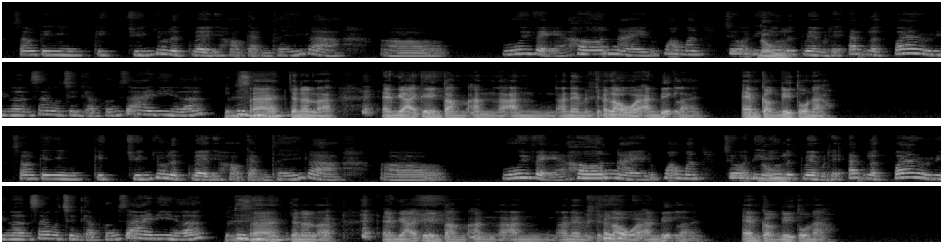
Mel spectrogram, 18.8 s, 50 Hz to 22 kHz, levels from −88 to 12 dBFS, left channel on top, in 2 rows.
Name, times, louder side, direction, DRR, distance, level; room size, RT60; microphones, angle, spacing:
voice 1, 0.2-4.4 5.0-7.0 7.3-11.4 11.7-12.2 14.1-14.3 15.2-15.5, right 3 dB, 75° right, 0.6 m, -35 dB
voice 2, 7.6-7.9 11.6-12.7 13.2-16.4 16.8-17.9, left 3 dB, 50° left, 0.4 m, -30 dB
2.4 x 2.1 x 2.8 m
head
